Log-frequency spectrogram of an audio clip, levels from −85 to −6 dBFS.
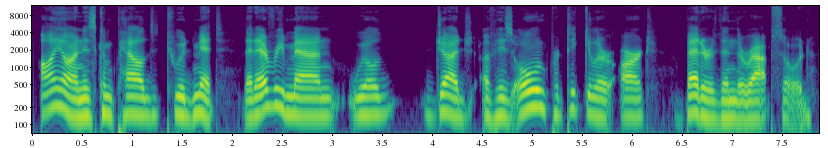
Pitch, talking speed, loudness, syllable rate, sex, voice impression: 150 Hz, 145 wpm, -19 LUFS, 4.5 syllables/s, male, very feminine, adult-like, middle-aged, slightly thin, slightly tensed, powerful, slightly bright, slightly hard, clear, slightly fluent, slightly cool, slightly intellectual, slightly sincere, calm, slightly mature, slightly friendly, slightly reassuring, very unique, slightly elegant, wild, lively, strict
